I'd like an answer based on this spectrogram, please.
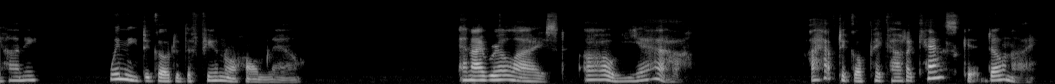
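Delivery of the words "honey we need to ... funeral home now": put-on gentle tone. Recalling what their dad said to them, quoting dad speaking gently. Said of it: "him gently saying to me".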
